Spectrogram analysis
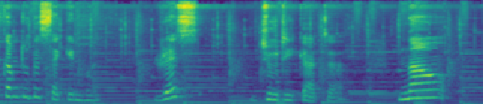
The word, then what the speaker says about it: res judicata: res Judy cutter now in Latin you would say res yudicata because in in many European countries when you spell J it is pronounced as yep so it becomes rest udicata rest in Latin always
